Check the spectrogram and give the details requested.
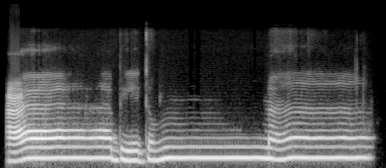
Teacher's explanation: Here we have a blank alif, which is an alif mad. So we do need to elongate this for 2 seconds.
